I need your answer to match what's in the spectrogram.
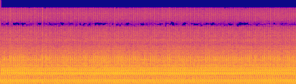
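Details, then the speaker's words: Diesel-engine-powered cordless air compressor, finished after six months of building with check valve setup optimized for the pressure unloader and tank leak fixed: steady, even diesel chug with compressor working underneath, no knocks or misses; normal running. "The nice thing about this is it's truly cordless. You can literally go anywhere and this will run for hours, or as long as you need it to run and supply air."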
